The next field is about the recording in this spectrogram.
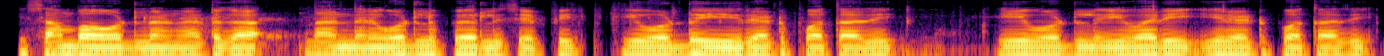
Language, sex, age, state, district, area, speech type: Telugu, male, 45-60, Andhra Pradesh, Sri Balaji, urban, spontaneous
